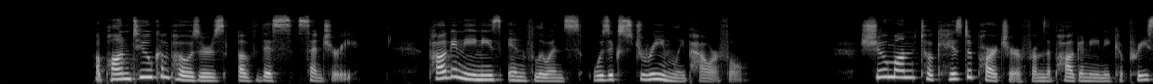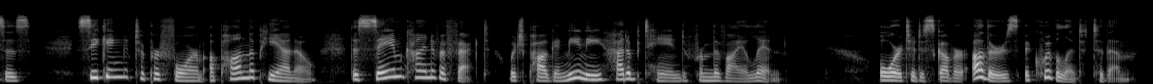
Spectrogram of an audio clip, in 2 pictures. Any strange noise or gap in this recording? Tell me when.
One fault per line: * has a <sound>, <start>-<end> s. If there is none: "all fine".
all fine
